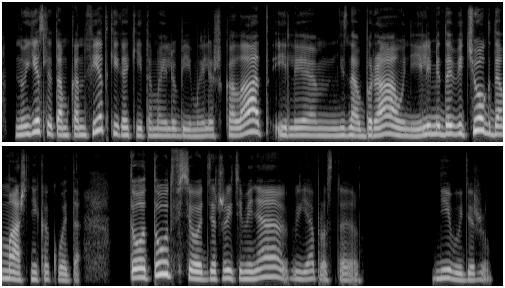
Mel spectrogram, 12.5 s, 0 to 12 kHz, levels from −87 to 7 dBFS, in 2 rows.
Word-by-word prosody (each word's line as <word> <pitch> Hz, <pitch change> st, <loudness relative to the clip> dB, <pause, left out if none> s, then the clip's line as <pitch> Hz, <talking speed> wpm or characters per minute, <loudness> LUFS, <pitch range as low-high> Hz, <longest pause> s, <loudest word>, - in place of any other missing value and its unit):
Но 185 Hz, +1 st, -1 dB
если 220 Hz, +1 st, +3 dB
там 180 Hz, -1 st, +1 dB
конфетки 205 Hz, -, -1 dB
какие-то 180 Hz, -2 st, -3 dB
мои 165 Hz, -1 st, -4 dB
любимые, 160 Hz, -1 st, -5 dB
или 165 Hz, -, -4 dB
шоколад, 190 Hz, -, +2 dB
или, 175 Hz, -1 st, -2 dB
м, 165 Hz, 0 st, -4 dB
не 175 Hz, -, -1 dB
знаю, 170 Hz, -2 st, 0 dB
брауни, 175 Hz, -1 st, +2 dB
или 190 Hz, +5 st, +3 dB
медовичок 210 Hz, +6 st, +4 dB
домашний 180 Hz, -4 st, 0 dB
какой-то, 155 Hz, -3 st, -8 dB, 0.6 s
то 215 Hz, +1 st, +5 dB
тут 275 Hz, +8 st, +4 dB
всё, 185 Hz, -4 st, +1 dB
держите 185 Hz, +2 st, -2 dB
меня, 210 Hz, +5 st, -2 dB
я 180 Hz, 0 st, -6 dB
просто 80 Hz, -, -10 dB, 0.9 s
не 200 Hz, +2 st, -2 dB
выдержу. 160 Hz, +1 st, -6 dB
180 Hz, 130 wpm, -24 LUFS, 170-200 Hz, 0.9 s, то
